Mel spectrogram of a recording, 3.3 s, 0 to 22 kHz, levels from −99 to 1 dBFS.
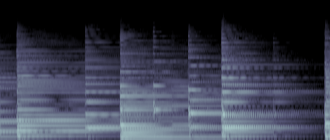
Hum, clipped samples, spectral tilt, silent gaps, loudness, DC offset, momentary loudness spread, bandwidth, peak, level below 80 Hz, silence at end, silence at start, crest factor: none; under 0.1%; -7 dB/octave; none; -34 LUFS; under 0.1%; 8 LU; 9.8 kHz; -18 dBFS; -64 dBFS; 0 s; 0 s; 16 dB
